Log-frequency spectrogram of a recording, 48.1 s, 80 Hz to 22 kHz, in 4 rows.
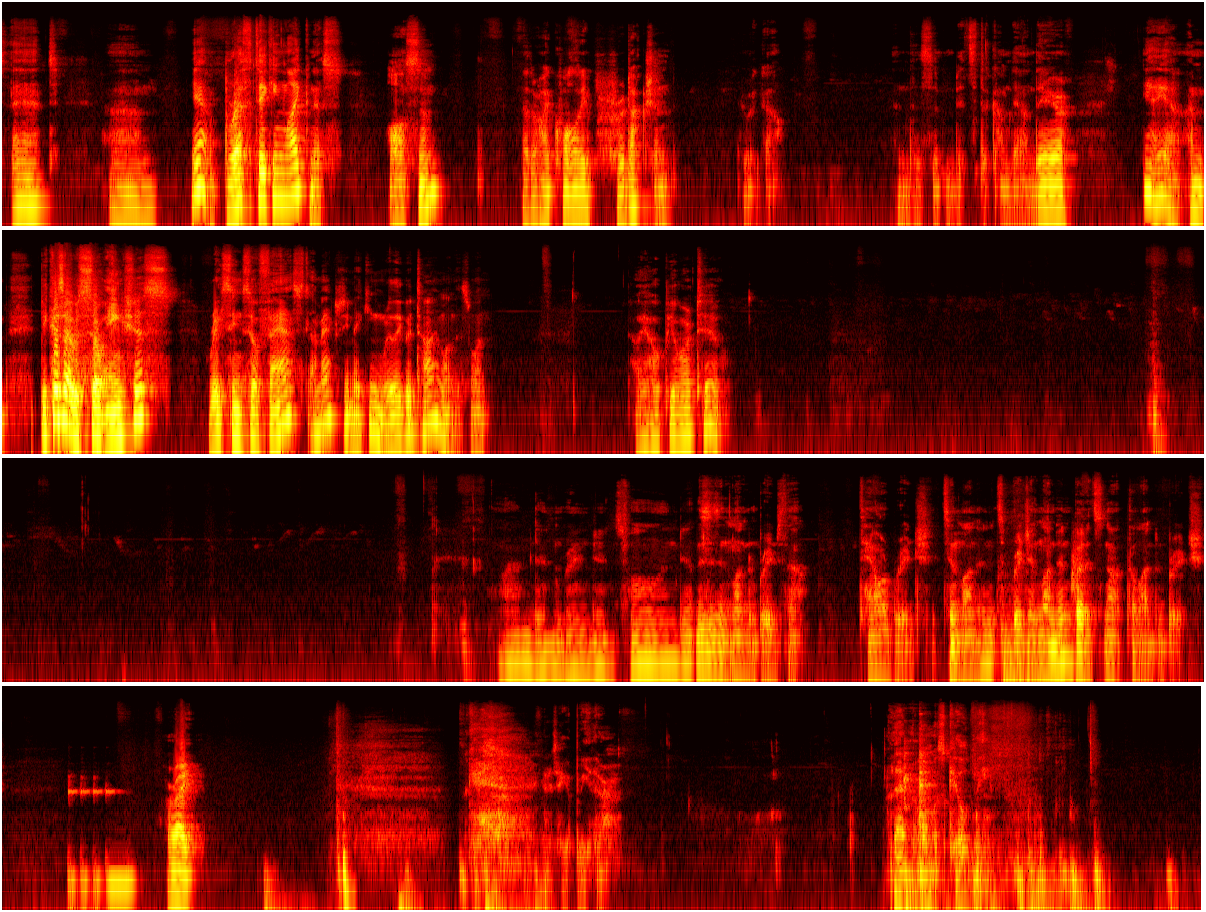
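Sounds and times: man's close breathing: 12.1 - 12.4, 39.4 - 41.5.

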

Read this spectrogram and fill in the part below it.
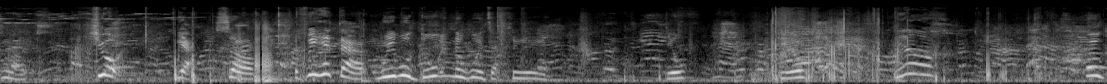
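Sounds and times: boy speaking: 0.0 - 11.0
boys' voices: 0.0 - 11.0.

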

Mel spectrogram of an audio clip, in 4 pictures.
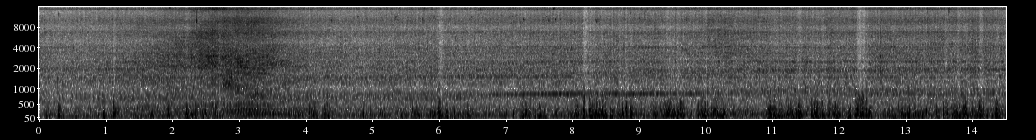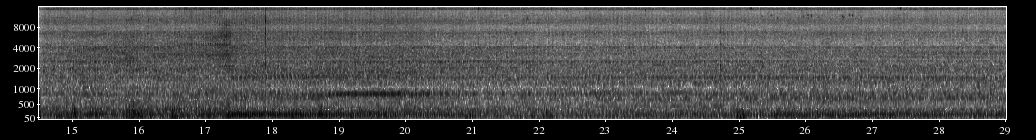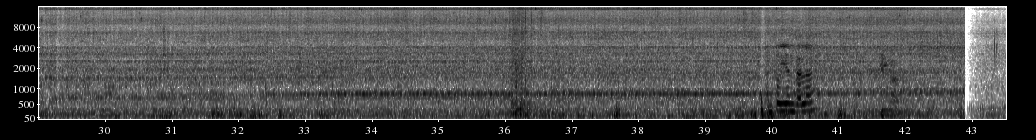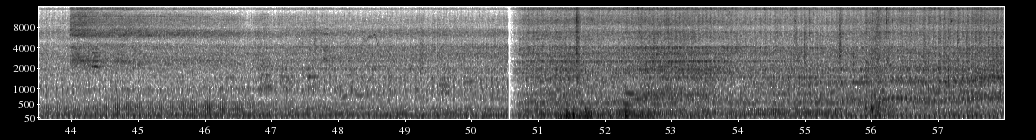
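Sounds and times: wind rumble on microphone: 0.0 - 2.7, 3.5 - 16.8, 39.4 - 41.3, 51.3 - 52.7
small vehicle engine running: 0.0 - 57.9.

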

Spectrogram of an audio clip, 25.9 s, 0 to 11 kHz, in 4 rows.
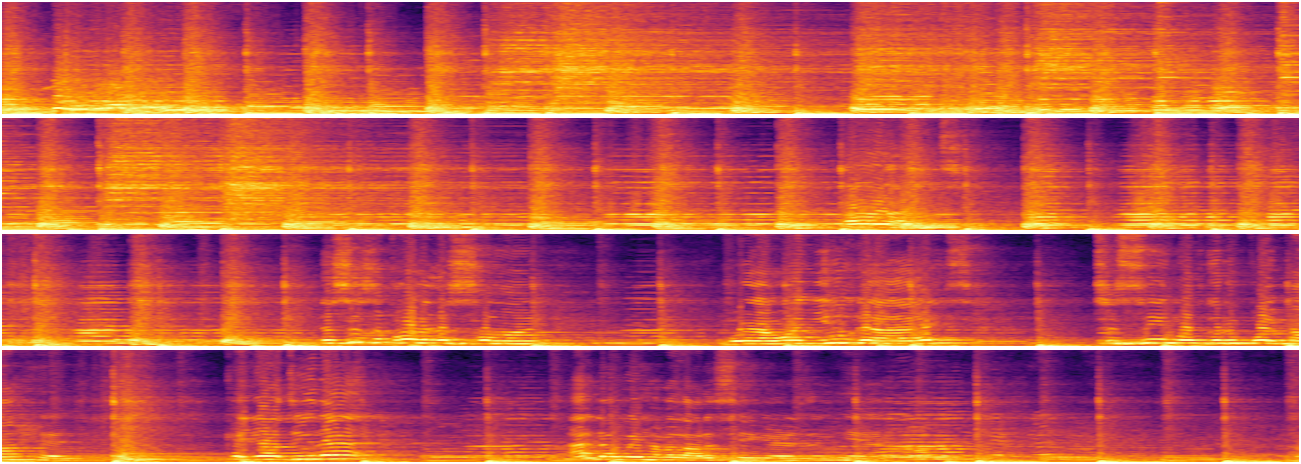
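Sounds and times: accordion melody: 0.0 - 25.9
congas: 0.0 - 25.9
drum kit: 0.0 - 25.9
electric bass: 0.0 - 25.9.

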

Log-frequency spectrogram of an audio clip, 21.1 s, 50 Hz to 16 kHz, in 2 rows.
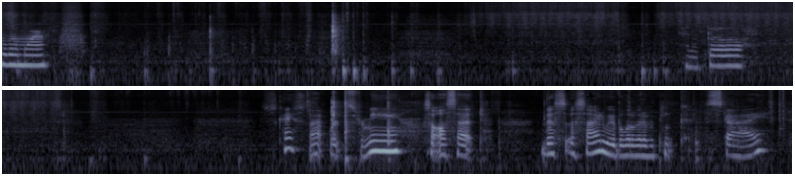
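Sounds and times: sponge tool dabbing on card: 0.2 - 11.8.

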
